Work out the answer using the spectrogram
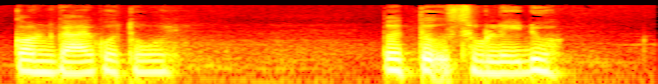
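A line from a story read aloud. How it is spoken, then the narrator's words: Fading, mumbling. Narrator (Vietnamese): Lạc Mộc Thiên cũng mất đi ý thức, lẩm bẩm nói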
